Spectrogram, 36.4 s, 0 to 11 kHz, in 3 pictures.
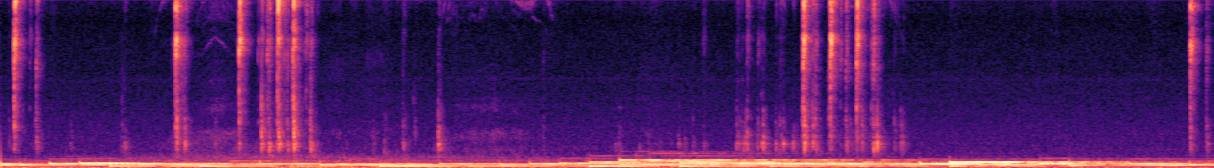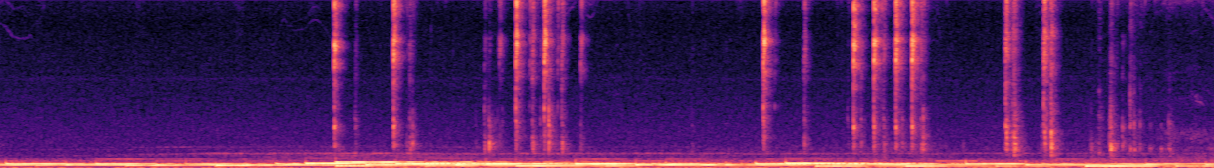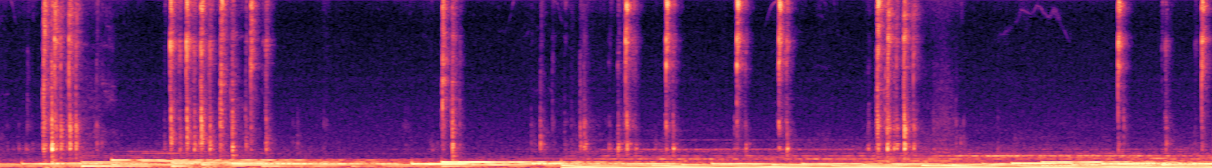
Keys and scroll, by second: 0.1 Up, 1.7 Down, 2.3 Right, 2.5 Right, 2.7 Right, 2.9 Right, 8.0 Up, 8.2 Up, 8.5 Up, 11.9 Down, 15.4 Down, 16.0 Down, 17.2 Up, 17.5 Up, 19.7 Up, 20.6 Down, 21.0 Down, 21.2 Down, 22.1 *, 22.5 *, 24.7 space, 24.8 e, 24.9 e, 25.9 Down, 26.1 Down, 26.2 Down, 26.4 Return, 26.7 Down, 28.7 Return, 30.5-33.3 typing, 35.4 Down, 36.2 Down.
